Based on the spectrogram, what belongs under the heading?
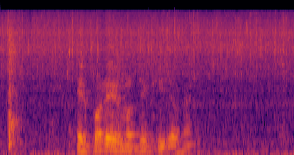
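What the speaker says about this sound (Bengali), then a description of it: "আচ্ছা, এটা একটু ভাজা হোক এখন" Whole spices, cardamom and cinnamon, sizzle in hot oil in a pot for a light chicken curry with papaya, a steady close frying hiss under a woman's speech.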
